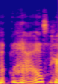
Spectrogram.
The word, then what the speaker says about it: heißen: Von Hase, das ist Haas.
